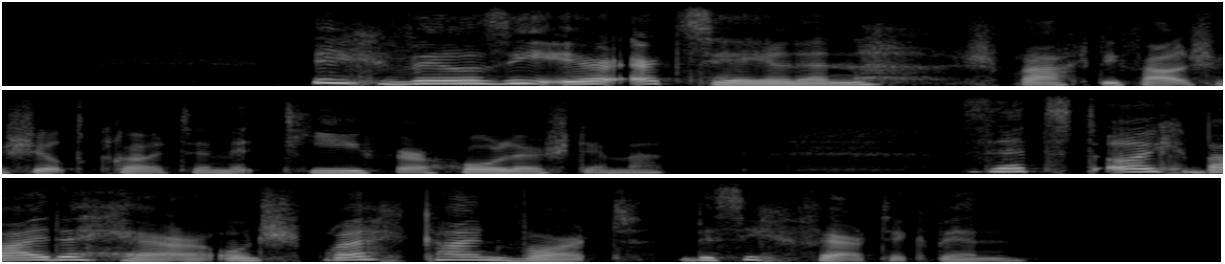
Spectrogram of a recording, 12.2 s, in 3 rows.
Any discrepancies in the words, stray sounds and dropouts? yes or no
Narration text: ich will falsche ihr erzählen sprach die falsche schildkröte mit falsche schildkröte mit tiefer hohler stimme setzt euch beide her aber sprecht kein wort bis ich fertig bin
yes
